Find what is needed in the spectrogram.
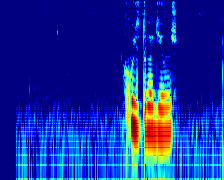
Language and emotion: Russian, neutral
